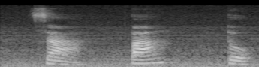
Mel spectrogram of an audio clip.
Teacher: ¿Cuál es la sílaba tónica? Pa. Porque nosotros decimos zapato.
